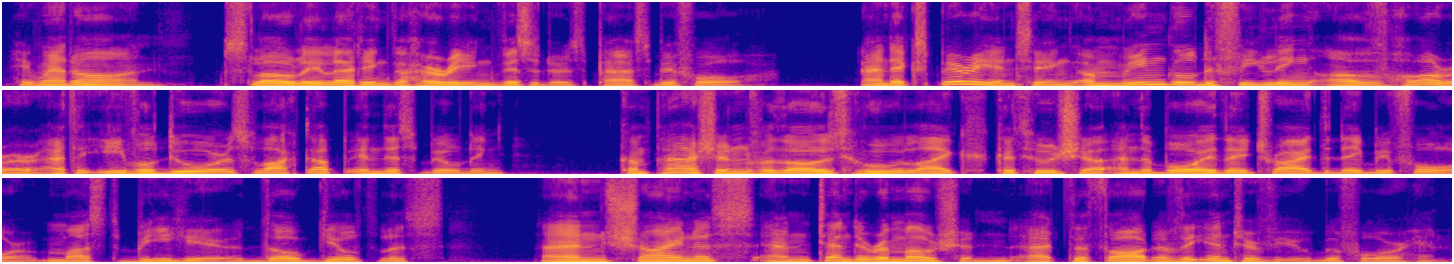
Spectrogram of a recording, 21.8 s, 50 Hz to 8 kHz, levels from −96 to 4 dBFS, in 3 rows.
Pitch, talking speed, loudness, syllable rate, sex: 140 Hz, 160 wpm, -17 LUFS, 4.6 syllables/s, male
